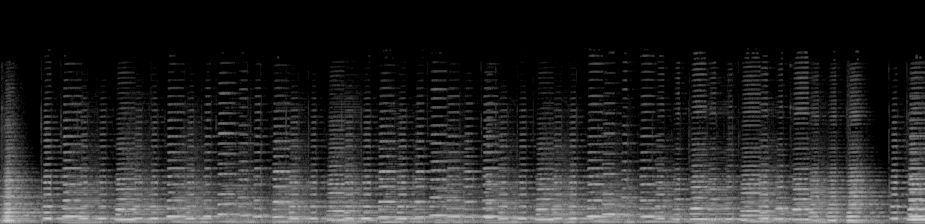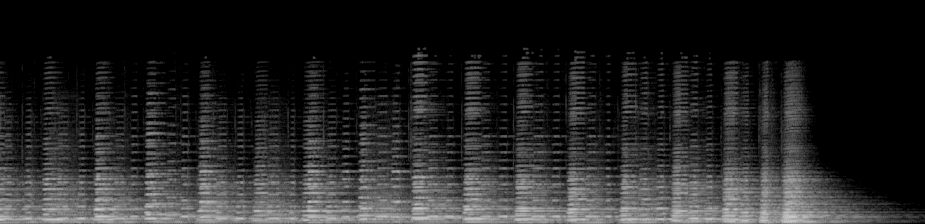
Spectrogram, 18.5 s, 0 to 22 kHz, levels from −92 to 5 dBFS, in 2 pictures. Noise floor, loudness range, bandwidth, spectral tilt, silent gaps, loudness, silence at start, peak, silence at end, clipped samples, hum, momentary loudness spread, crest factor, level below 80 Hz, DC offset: -59 dBFS; 2 LU; 17 kHz; -3 dB/octave; none; -23 LUFS; 0 s; -2 dBFS; 0.6 s; under 0.1%; none; 6 LU; 20 dB; -60 dBFS; under 0.1%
